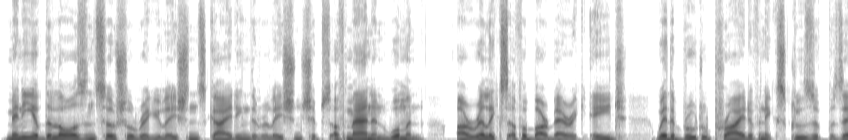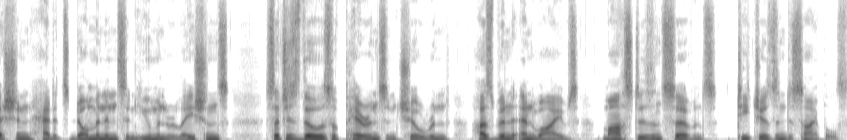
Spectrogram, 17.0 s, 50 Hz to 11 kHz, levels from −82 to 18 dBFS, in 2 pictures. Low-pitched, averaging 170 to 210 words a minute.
Yes: very low, 95 Hz; average, 175 wpm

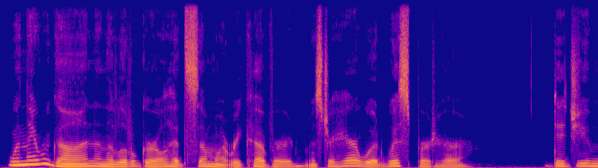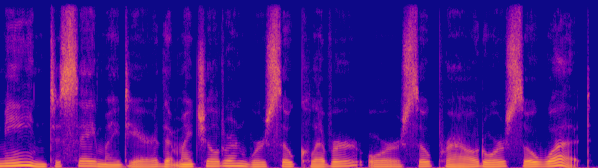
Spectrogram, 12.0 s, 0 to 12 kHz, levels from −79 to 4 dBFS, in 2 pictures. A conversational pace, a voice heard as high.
No: average, 165 wpm; medium, 160 Hz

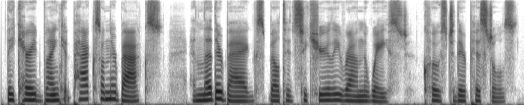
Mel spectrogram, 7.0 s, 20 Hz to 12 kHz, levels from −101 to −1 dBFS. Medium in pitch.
Yes: medium, 170 Hz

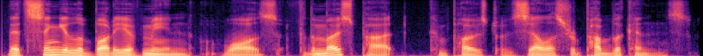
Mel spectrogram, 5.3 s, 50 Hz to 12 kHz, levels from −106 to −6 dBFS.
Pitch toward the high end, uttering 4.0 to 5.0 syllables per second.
No: low, 100 Hz; 4.9 syllables/s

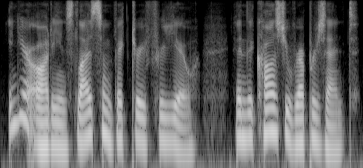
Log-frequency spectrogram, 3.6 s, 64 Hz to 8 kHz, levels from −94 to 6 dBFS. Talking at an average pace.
No: fast, 215 wpm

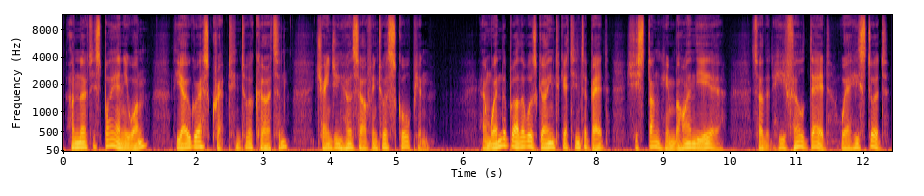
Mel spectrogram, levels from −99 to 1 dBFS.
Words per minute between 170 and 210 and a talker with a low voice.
Yes: average, 185 wpm; low, 105 Hz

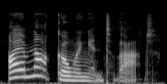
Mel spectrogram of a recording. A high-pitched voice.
Yes: very high, 250 Hz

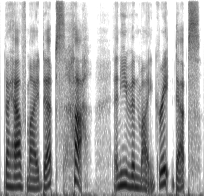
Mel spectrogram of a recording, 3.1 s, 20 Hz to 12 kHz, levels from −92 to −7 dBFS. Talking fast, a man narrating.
No: fast, 215 wpm; female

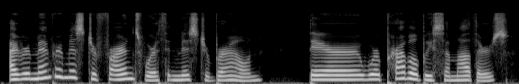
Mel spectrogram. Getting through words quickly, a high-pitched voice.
No: average, 140 wpm; high, 225 Hz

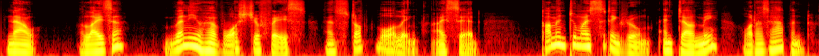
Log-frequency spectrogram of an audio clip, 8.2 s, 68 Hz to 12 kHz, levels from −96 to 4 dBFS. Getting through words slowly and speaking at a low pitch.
No: average, 175 wpm; low, 120 Hz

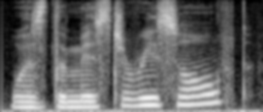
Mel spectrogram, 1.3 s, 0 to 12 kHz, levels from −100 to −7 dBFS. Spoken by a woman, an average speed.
Yes: female; average, 180 wpm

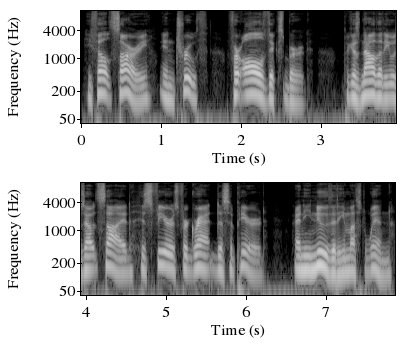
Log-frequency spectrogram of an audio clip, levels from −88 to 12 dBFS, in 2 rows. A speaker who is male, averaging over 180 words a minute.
Yes: male; average, 200 wpm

